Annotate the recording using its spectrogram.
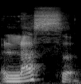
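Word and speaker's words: Law: vers un banquier écossais du nom de John Lass, c'est ainsi qu'était prononcé son nom à l'époque, même si ça s'écrit Low, qui préconise tout simplement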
